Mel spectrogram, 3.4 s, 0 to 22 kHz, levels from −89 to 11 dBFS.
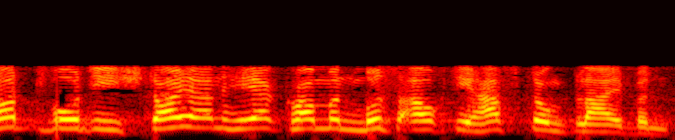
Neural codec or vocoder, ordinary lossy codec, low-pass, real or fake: none; none; 3.6 kHz; real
